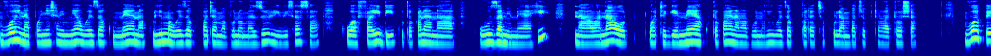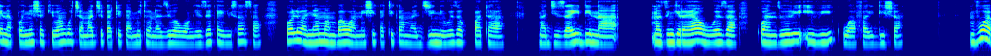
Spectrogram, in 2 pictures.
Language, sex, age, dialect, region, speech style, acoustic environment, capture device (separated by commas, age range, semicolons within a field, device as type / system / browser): Swahili, male, 18-24, Kenya - Nairobi Sheng-influenced, Kenya, relaxed, silence, desktop / Windows / Chrome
